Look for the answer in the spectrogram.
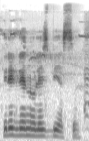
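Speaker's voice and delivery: ordinary delivery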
